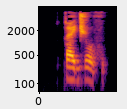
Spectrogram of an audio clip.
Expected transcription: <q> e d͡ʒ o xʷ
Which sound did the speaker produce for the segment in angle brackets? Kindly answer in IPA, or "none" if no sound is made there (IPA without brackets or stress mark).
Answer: q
